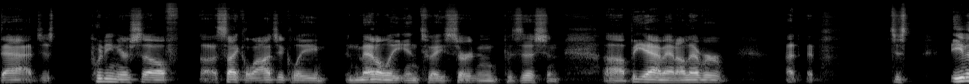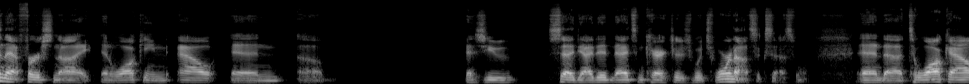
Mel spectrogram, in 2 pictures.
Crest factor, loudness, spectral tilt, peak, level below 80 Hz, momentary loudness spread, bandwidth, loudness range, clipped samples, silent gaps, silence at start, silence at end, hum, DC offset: 22 dB; -26 LUFS; -4.5 dB/octave; -4 dBFS; -76 dBFS; 19 LU; 19 kHz; 7 LU; under 0.1%; 0.64-0.89 s, 1.90-1.98 s, 3.33-3.44 s, 8.60-8.75 s, 13.17-14.33 s, 15.00-15.16 s; 0 s; 0 s; none; under 0.1%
